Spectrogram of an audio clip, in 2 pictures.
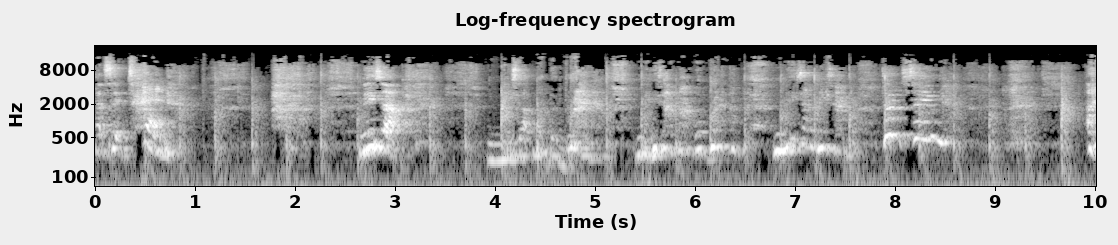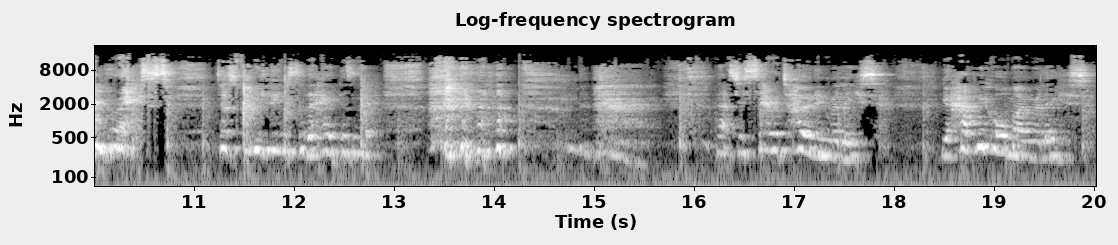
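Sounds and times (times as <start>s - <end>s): woman laughing and panting: 1.3s - 7.9s, 12.9s - 15.7s.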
